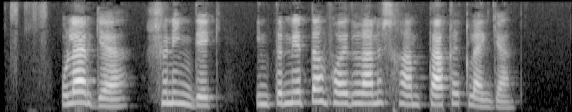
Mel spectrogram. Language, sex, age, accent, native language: Uzbek, female, 25-34, Toshkent viloyati, Uzbek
